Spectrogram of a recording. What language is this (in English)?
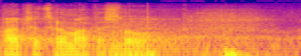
Czech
